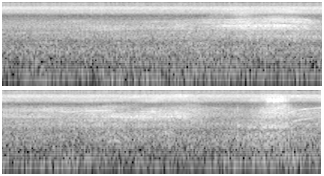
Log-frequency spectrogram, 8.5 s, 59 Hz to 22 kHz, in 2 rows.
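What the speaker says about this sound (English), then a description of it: "It's a great sounding plane" A HobbyKing Viper 64 RC jet plane flies overhead, its steady engine whine and rushing roar sustained throughout at moderate distance, with no talk.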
